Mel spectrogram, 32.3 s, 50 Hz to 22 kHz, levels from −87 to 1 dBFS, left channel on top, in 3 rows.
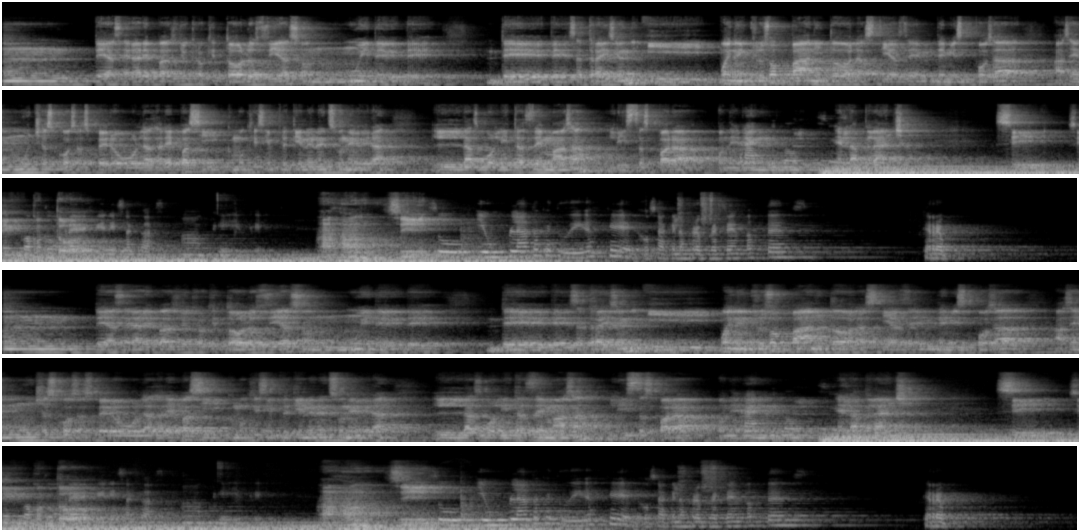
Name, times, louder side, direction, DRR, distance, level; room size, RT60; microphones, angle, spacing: voice 1, 0.0-18.8 19.1-19.9 20.1-20.3 20.7-22.4 24.7-25.8 28.5-28.6, left 2 dB, 45° left, 1 dB, 2.4 m, -29 dB
voice 2, 18.1-19.6 21.5-24.2 25.0-29.5 30.8-31.0, left 1 dB, 20° left, 8 dB, 0.9 m, -36 dB
sound 1, 18.9-26.8, equal, 35° right, 2.5 m, -30 dB
14.5 x 11.5 x 7.8 m, 2.4 s
head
